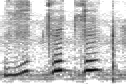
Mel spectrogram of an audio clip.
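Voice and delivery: quick repeated "voop" noises; voiced sound effect. A narrator's reading. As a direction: imitate a little machine whooping. Imitated machine noise in story.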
